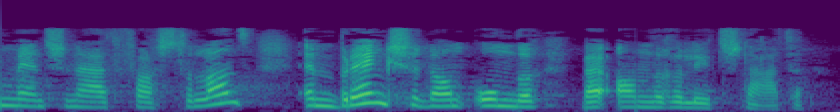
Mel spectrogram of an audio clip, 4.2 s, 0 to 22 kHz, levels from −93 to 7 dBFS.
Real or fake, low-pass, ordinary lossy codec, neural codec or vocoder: real; none; none; none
